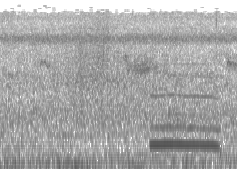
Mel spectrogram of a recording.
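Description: Low, steady outdoor rumble. About one and a half seconds in, a person's voice holds a single steady hummed note for about half a second.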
